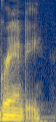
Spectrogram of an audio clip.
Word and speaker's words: Grande: Who apparently you pronounce her last name Grandy.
